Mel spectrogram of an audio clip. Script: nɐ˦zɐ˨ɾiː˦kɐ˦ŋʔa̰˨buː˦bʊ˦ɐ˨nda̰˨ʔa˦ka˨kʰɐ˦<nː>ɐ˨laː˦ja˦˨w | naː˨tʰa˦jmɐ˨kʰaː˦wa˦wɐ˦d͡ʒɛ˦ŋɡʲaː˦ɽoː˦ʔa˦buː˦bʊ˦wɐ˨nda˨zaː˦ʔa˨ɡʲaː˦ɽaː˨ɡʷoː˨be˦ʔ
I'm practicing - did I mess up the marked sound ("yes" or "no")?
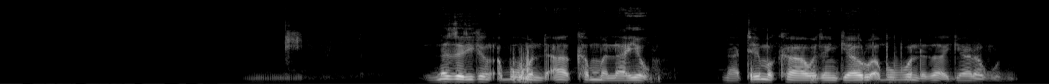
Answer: yes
